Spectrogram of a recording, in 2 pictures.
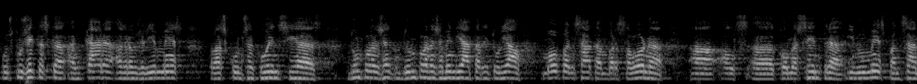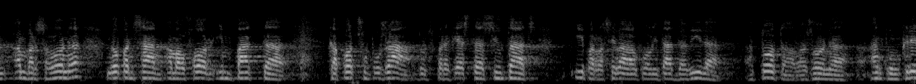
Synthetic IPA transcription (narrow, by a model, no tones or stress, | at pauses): unspɾuʒek̚t̪əskəʔəŋkaɾəʔəɣɾəwʒəɾiəmːezləskunsəkwɛnsiəzd̪umplənʒɛd̪umplənəʒəmẽnjat̪ərit̪uɾialˠmɔlˠpənsat̪əmbəɾsəlonə | əəlˠsəkɔməsent̪ɾəʔinumespənsanəmbəɾsəlonənopənsanəmbəlˠfɔɾt̪impak̚t̪əkəpɔt̪supuzad̪ɔnspəɾəkɛst̪əsːiwt̪at͡s | ipəɾləseβ̞əkwəlit̪at̪̚d̪əβiðəː | t̪ot̪ələzonəːŋkuŋkɾe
